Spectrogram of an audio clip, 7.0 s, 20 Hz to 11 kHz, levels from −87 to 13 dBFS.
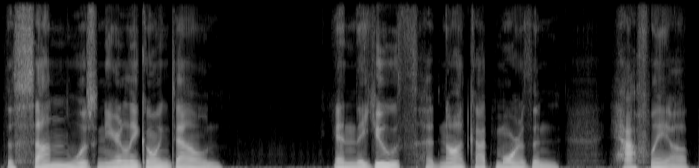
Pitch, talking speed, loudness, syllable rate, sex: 140 Hz, 135 wpm, -19 LUFS, 3.5 syllables/s, male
